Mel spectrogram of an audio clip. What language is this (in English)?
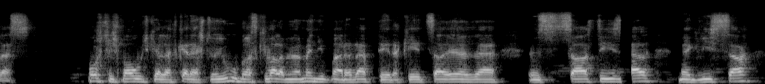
Hungarian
